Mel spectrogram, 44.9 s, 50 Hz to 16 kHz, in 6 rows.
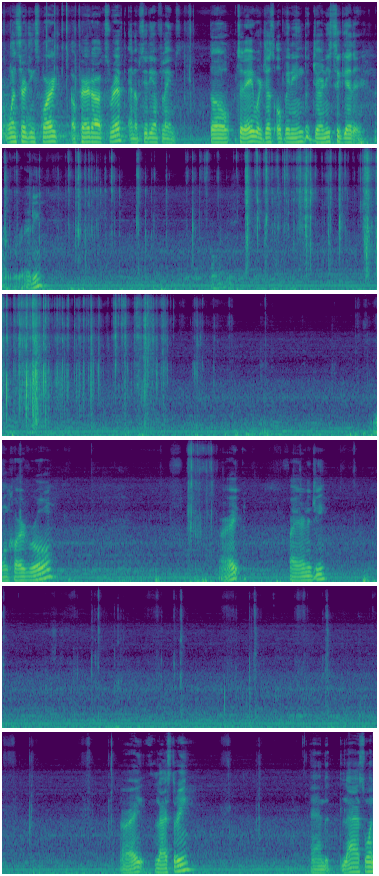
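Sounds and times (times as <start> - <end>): cards clicking and rustling: 0.0 - 1.9, 2.8 - 3.9, 5.2 - 19.6, 31.4 - 32.4, 33.0 - 33.7, 34.4 - 35.2, 36.0 - 36.7, 39.1 - 39.9
low steady hum: 0.0 - 44.9
foil wrapper crinkling and tearing: 7.5 - 19.3.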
